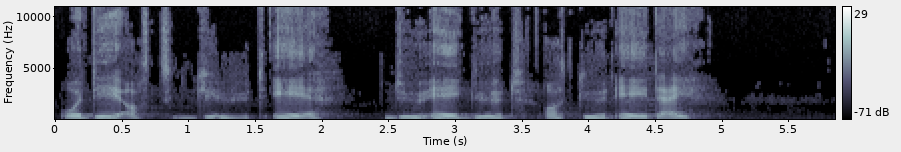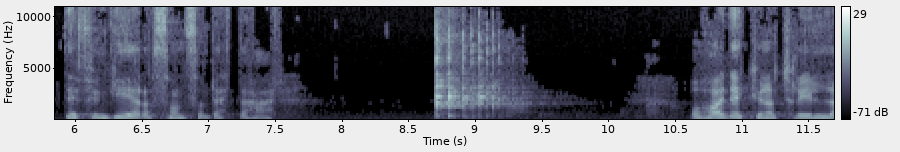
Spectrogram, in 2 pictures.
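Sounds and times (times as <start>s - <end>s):
speech: 0.1s - 4.9s, 5.9s - 7.6s, 10.6s - 11.6s
drinking glass from a prayer house kitchen clinking as picked up and set down: 8.7s - 9.5s.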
